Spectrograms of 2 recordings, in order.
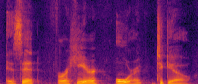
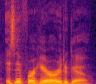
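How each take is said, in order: First: Each word is said separately and clearly. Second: The words are run together quickly and smoothly. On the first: The speaker calls it wrong. "이렇게 또박또박 얘기를 하지 않아요" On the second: The speaker calls it right. "이렇게 막 굴려가지고 얘기를 할 거예요"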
